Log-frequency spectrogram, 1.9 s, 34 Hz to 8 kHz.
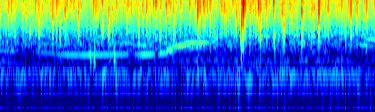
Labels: {"label": "biophony", "recorder": "SoundTrap 300"}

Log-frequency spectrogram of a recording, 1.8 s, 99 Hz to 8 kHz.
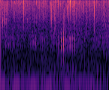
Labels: {"label": "biophony", "recorder": "SoundTrap 500"}
{"label": "biophony, damselfish", "recorder": "SoundTrap 500"}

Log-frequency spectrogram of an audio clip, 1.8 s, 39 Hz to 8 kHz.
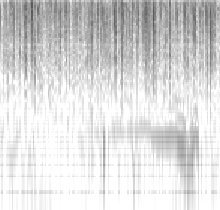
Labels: {"label": "biophony, cascading saw", "recorder": "SoundTrap 600 or HydroMoth"}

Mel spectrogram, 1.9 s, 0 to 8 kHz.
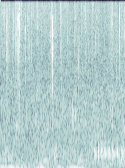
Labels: {"label": "biophony, pulse", "recorder": "SoundTrap 500"}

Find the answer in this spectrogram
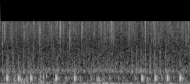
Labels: {"label": "biophony, pulse", "recorder": "SoundTrap 500"}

